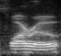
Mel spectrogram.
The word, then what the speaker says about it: Poirot: it's been patriot and it's been pot roast poi rot poi rot which that one that one okay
